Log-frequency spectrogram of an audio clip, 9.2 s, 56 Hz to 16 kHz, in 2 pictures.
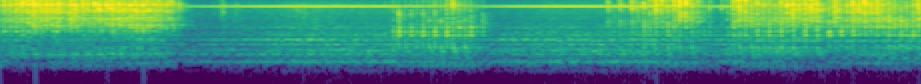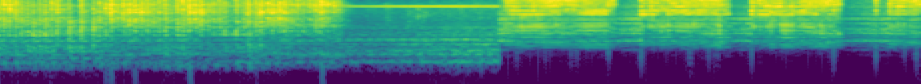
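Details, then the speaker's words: Wood lathe at about 800 rpm turning a natural edge bowl: rough scraping gouge cut broken by quick repeated knocks and chatter as the tool meets the rim, an interrupted cut. "Like I say, that bit of knocking and chatting you can hear."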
